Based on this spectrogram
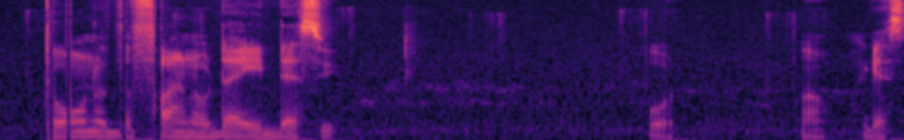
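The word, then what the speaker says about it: です: That's one of the many silent U's in Japan.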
